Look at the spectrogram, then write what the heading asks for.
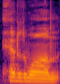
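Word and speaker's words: Erdoğan: doc I on the the G with a breve over in in Turkish is silenced mm-hmm so um ed WOM has been a pivotal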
